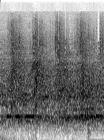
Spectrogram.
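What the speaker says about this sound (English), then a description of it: "All of their fans standing up and clapping in the Covelli Center." BYU fans standing and clapping at match point of a men's college volleyball match against Ohio State in the Covelli Center, a steady dense wash of crowd noise and cheering from a distance with no clear individual claps.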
